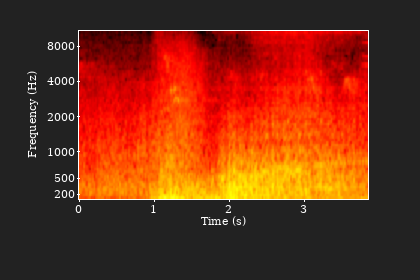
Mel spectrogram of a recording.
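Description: A loud gust of wind whooshes in.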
